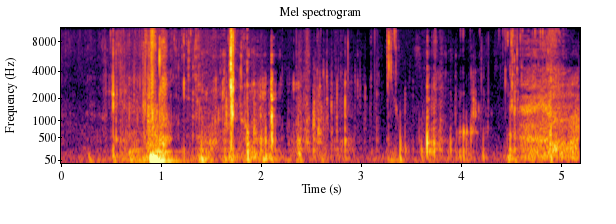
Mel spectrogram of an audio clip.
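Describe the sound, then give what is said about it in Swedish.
A wet bite into a juicy peach with a sharp crunch near the start, followed by slurpy, irregular chewing and small smacking sounds for several seconds. “Jag ska bara ta en tugga persika till.”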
